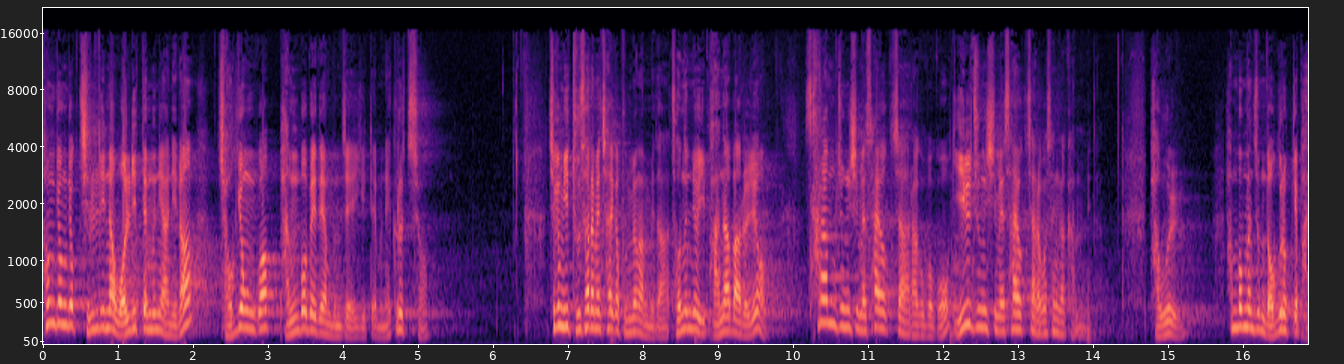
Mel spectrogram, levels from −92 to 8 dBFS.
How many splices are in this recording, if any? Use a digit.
2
